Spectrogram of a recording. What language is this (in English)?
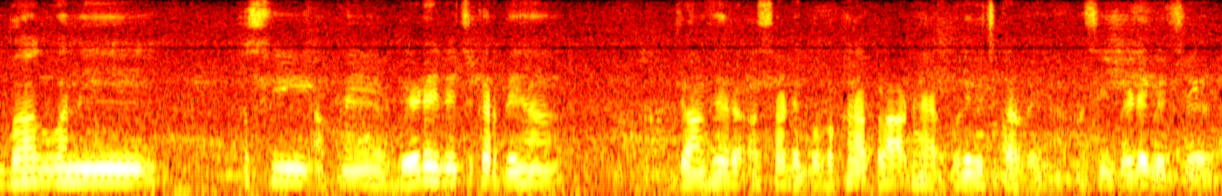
Punjabi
